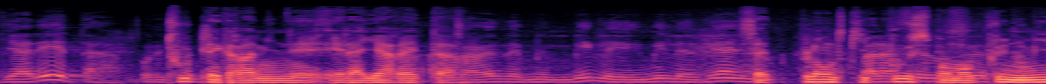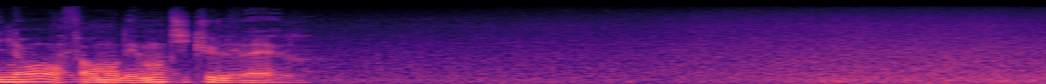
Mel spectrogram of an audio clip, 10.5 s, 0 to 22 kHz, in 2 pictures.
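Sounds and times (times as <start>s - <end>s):
speech: 0.0s - 6.8s
wind blowing across high mountain grassland: 4.3s - 10.4s.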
